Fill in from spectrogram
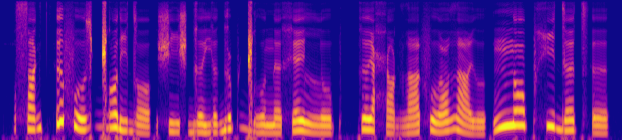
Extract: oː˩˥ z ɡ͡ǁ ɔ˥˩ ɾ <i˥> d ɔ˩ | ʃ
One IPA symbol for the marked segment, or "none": i˥˩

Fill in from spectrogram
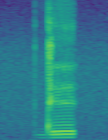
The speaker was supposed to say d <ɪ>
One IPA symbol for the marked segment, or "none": ɪ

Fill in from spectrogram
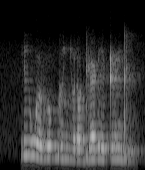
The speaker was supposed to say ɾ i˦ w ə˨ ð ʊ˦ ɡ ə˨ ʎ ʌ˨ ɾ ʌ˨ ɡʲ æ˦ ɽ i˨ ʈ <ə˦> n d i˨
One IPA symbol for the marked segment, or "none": ɪ˦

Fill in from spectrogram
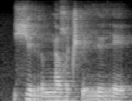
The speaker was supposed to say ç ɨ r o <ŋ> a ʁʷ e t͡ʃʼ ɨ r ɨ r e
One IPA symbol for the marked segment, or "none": ŋ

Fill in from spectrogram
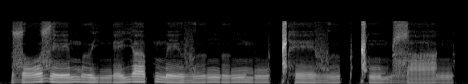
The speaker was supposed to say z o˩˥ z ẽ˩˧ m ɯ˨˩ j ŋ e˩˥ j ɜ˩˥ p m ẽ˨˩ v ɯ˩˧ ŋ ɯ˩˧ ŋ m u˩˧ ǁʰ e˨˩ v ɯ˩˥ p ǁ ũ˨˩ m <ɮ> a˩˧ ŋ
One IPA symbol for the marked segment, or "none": ɮ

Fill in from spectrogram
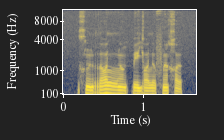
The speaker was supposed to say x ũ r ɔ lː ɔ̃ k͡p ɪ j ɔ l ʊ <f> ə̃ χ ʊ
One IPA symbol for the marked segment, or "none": f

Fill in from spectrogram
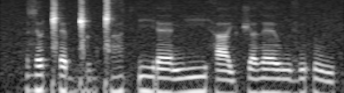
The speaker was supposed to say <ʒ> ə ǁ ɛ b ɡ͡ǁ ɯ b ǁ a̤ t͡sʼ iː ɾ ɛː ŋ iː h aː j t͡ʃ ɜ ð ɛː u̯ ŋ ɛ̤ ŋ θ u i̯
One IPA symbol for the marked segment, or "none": z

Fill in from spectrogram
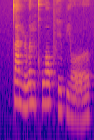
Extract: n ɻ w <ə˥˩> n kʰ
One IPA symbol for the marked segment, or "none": ə˥˩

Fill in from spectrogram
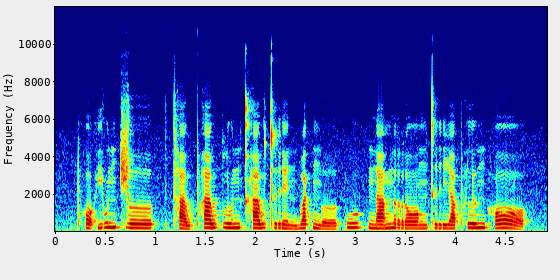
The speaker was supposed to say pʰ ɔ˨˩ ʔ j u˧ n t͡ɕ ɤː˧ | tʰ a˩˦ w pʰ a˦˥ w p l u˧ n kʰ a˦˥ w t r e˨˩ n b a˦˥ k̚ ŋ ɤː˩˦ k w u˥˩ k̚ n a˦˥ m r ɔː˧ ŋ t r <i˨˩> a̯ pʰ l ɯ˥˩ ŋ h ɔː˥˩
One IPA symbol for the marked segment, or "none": i˧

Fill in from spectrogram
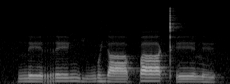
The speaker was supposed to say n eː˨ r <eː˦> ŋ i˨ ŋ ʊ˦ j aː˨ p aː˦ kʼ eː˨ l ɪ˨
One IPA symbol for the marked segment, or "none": eː˦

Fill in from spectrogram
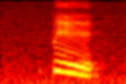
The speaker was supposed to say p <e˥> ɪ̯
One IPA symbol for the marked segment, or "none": e˥˩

